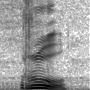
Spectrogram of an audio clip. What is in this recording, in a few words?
"ru" head, Wamesa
